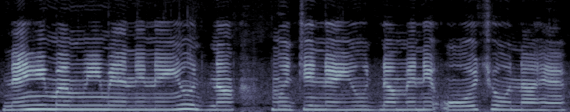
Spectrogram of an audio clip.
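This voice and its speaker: A woman's voice: high voice, completely flat delivery, slow, bright, forceful tone, a little hiss or hum, exaggerated voice. A woman doing a whiny sleepy little girl doll. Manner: whiny, begging.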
